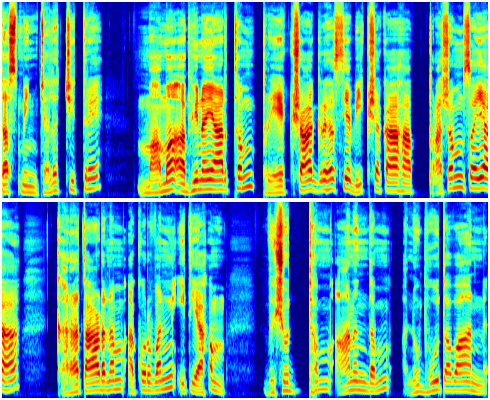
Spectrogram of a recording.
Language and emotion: Sanskrit, happy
